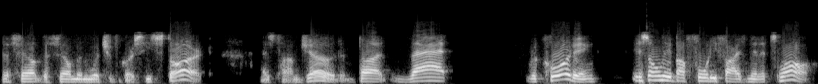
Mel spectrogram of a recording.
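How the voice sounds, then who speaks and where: A man giving reflective interview answers as an expert guest, halting and emphatic, repeating words for stress. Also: mid-range voice, vocal fry, husky, no echo. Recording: narrow, tinny phone-like line.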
